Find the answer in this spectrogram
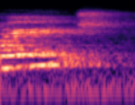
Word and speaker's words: orange: What is the spelling of orange? It is O R A N G E. And here G says J.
